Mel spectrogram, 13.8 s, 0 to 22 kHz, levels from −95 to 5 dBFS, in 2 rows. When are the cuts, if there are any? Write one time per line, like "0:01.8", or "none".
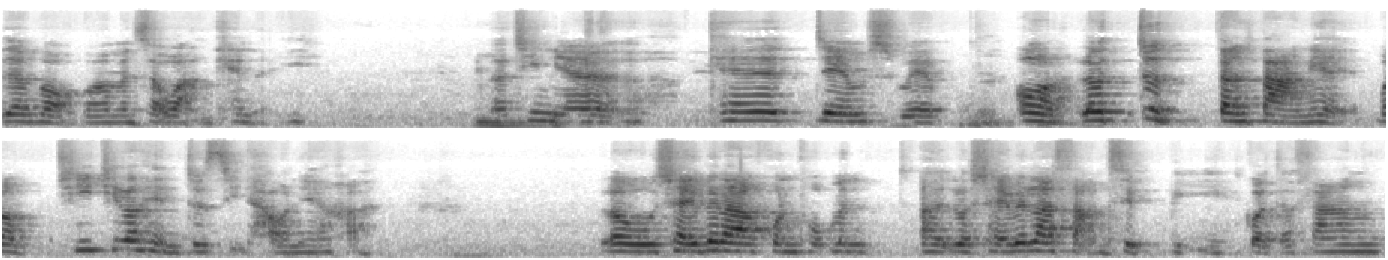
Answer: none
